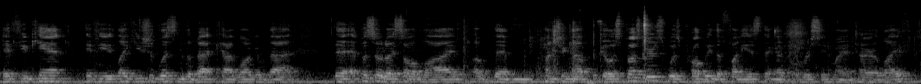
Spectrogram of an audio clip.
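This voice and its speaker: A man's voice: medium pitch, fairly even intonation. Man chatting in a roomy, noisy space. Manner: enthusiastic, halting as he searches for words. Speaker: discussion panelist. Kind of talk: casual chat. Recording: roomy, distant mic, noisy background.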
